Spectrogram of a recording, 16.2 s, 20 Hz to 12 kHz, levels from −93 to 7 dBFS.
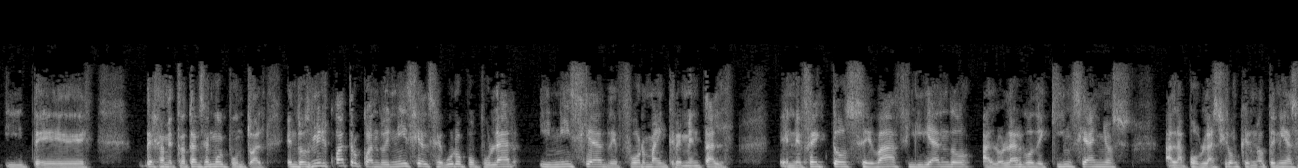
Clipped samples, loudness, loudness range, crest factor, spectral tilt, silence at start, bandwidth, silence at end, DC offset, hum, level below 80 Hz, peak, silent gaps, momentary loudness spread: under 0.1%; -23 LUFS; 1 LU; 18 dB; -5.5 dB/octave; 0.05 s; 7.8 kHz; 0 s; under 0.1%; none; -52 dBFS; -6 dBFS; none; 9 LU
